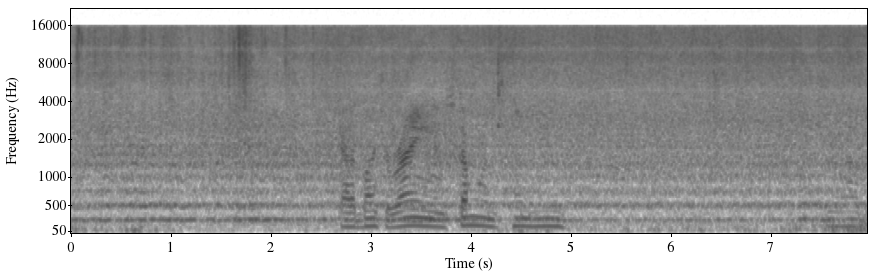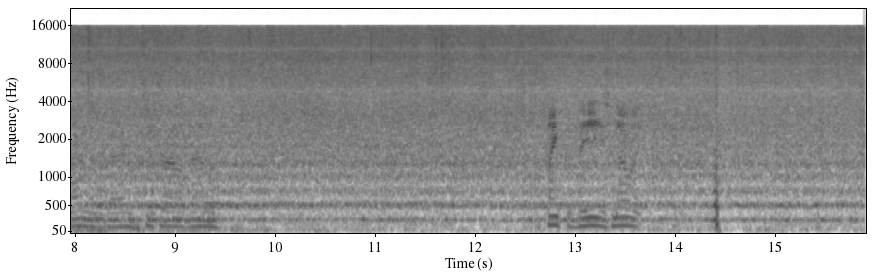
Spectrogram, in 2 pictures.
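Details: Honey bees feeding hard from a hand in Central Alabama, windy, with rain and storms coming: a constant buzzing drone throughout, with a man's voice speaking in short bursts and a few wind rumbles.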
